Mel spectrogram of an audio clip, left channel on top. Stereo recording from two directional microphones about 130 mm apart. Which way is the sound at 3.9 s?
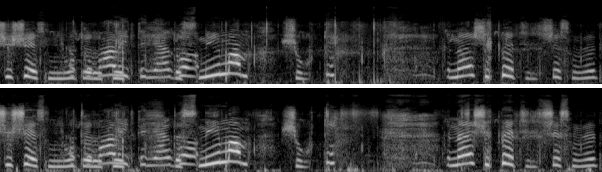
20° right (ahead or behind).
